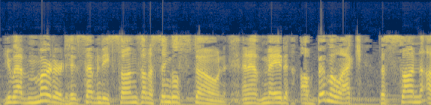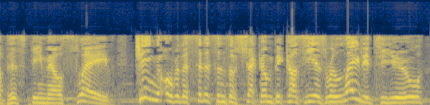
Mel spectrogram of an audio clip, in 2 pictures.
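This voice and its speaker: An actor playing an indignant young brother addressing a crowd in a solemn, declamatory way in a dramatized Bible audio production. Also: male voice, high voice, normal speed, few pauses, close to an everyday voice. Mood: accusing. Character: Jotham, indignant youngest son reproaching a crowd with a parable. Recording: dull lo-fi sound, music behind.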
